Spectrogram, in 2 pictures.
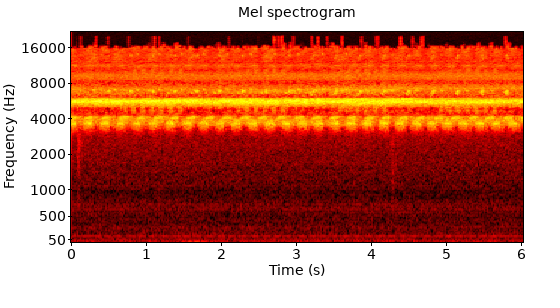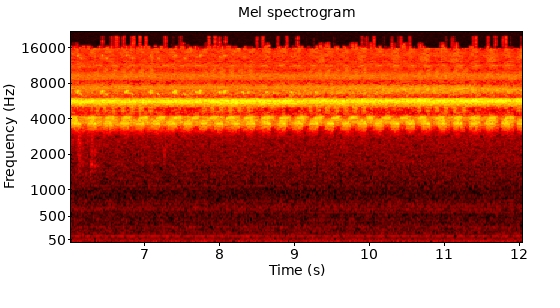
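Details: Steady high trilling from many insects, the lower layer beating in rapid pulses; a few faint soft clicks break in around the middle, with the chorus otherwise constant.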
